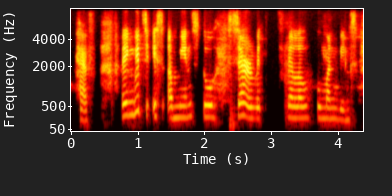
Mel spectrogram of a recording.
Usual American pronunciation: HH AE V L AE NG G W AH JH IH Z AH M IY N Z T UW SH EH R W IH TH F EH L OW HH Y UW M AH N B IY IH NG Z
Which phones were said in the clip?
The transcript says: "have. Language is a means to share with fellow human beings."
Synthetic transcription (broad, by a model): HH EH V L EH NG G W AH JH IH S AH M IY N S T UW S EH R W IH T F EH L OW HH Y UW M AH N B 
